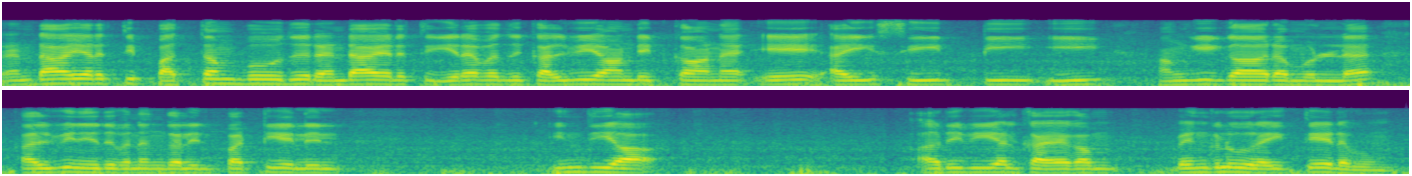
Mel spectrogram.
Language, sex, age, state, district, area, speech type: Tamil, male, 45-60, Tamil Nadu, Cuddalore, rural, read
